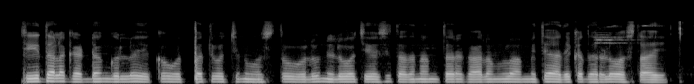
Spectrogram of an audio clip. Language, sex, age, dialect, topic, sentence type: Telugu, male, 46-50, Utterandhra, banking, statement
